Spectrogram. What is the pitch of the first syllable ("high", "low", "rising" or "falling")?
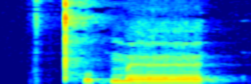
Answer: rising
